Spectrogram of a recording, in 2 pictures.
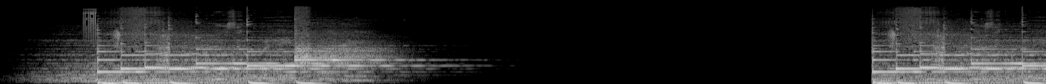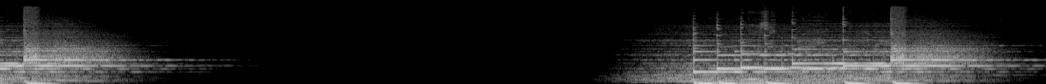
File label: Reveal Simple Glitchy Logo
